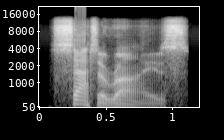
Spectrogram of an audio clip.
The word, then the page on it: satirize: British English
